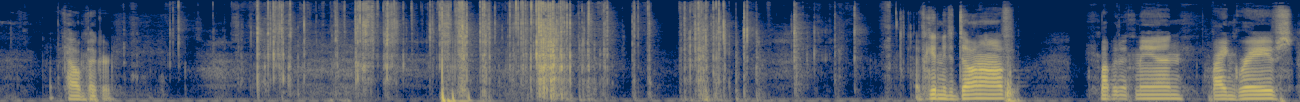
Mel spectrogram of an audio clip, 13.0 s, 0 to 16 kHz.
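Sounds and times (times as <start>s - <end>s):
wrapper tearing and crinkling: 2.4s - 9.1s.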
